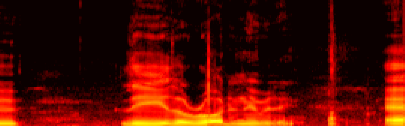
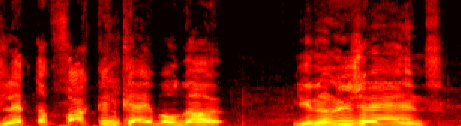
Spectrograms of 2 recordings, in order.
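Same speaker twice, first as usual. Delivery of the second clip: urgent shout; 12 semitones higher than usual. Retold or imitated. Father yelling at Arthur to drop the cable before the sub hits, frantic high shout. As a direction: bark it out so he saves his hands. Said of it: "And my dad says".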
